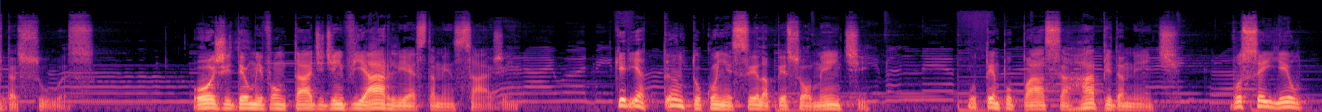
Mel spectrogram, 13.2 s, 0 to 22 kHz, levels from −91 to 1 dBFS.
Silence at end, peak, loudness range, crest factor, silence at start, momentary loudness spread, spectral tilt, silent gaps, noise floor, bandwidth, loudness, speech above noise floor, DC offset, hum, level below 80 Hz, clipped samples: 0.15 s; 0 dBFS; 5 LU; 18 dB; 0 s; 20 LU; -5.5 dB/octave; none; -40 dBFS; 15 kHz; -19 LUFS; 22 dB; under 0.1%; none; -42 dBFS; under 0.1%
